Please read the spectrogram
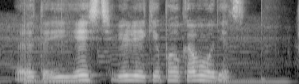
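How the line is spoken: Whispered question. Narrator (Russian): шепотом спросил Тулис у Туупаня

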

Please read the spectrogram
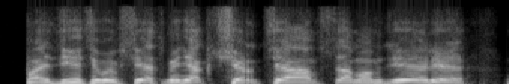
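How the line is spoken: Rude shout. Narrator (Russian): грубо закричал Иван

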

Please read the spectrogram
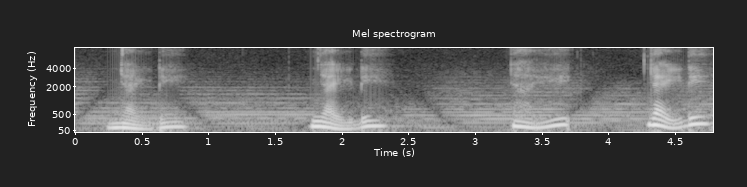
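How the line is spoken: Eerie whisper. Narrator (Vietnamese): Những bóng trắng thì thầm vào tai nó

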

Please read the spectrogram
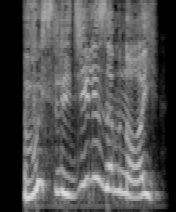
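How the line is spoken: Shouting. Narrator (Russian): закричала она

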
